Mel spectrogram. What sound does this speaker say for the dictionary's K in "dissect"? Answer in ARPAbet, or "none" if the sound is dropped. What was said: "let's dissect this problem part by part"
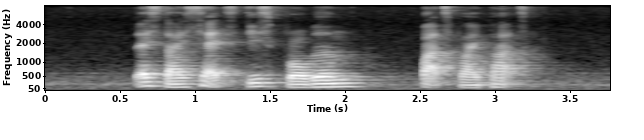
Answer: none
